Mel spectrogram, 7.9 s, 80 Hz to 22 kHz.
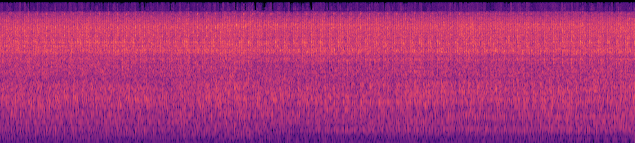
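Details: Massey Ferguson 35 (835) tractor with Standard 23C diesel, first start in at least a year: steady, even diesel clatter at idle with no misses or knocks. It runs well with some blow-by expected for its age; the owner suspects a coolant leak from a failed hose clamp.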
